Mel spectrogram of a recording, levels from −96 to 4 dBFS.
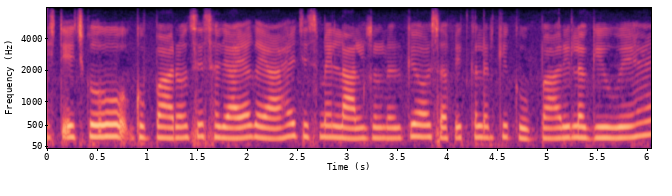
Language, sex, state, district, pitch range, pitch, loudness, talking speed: Hindi, female, Uttar Pradesh, Budaun, 225-245 Hz, 235 Hz, -15 LUFS, 190 wpm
